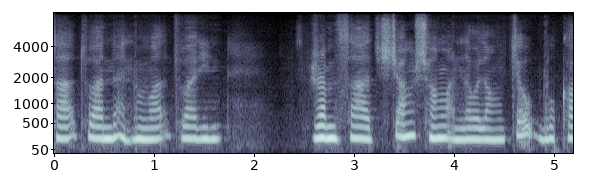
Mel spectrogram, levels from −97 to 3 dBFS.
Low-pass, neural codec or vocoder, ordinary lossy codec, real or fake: none; codec, 16 kHz, 0.8 kbps, ZipCodec; none; fake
